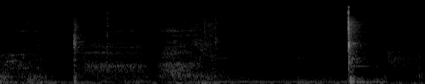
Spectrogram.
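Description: Faint footsteps and handling noise, then a single sharp click about three and a half seconds in as a plug-in receptacle tester is pushed into a wall outlet.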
